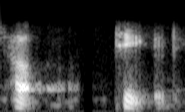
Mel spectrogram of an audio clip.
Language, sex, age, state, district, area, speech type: Marathi, male, 30-45, Maharashtra, Akola, urban, conversation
